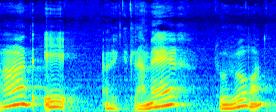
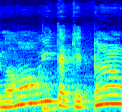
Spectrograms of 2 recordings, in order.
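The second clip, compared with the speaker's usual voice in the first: higher, louder reassurance; imitating son; 9 semitones higher, 4 dB louder than usual. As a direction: toss it off high like a teen. Fils rassure sa mère. (imitant son fils, plus aigu)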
